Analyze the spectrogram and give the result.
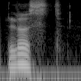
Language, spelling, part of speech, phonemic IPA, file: German, Lust, noun, /lʊst/, De-Lust.ogg
- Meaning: 1. desire; the wish to do or have something 2. satisfaction of desire; pleasure, joy, fun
